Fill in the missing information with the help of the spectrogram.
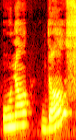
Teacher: Notice my dos is nice and soft. I'm not doing a hard D. I'm doing more like a TH-ish sound.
